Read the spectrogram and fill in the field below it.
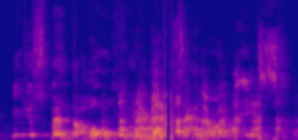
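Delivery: high, loud, laughing mock outrage; exasperated disbelief. Speaker thinking at the keen listener, laughing disbelief. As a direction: blurt out your inner disbelief, laughing. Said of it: "you're sitting there thinking".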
